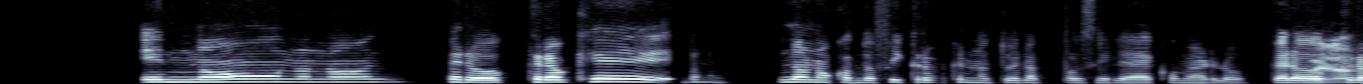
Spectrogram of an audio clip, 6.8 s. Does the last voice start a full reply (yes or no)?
no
